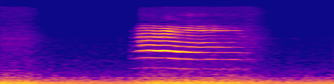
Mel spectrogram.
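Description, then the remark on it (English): A single drawn-out cat meow, clear, lasting about half a second over a low steady background hum, with quiet moments before and after. “Despite whatever pharaonic affiliation those squirmy critters may claim to have, the hairless sphynx cat is in fact not an ancient Egyptian breed.”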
